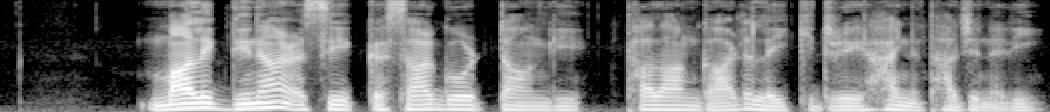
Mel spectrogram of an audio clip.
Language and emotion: Manipuri, neutral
